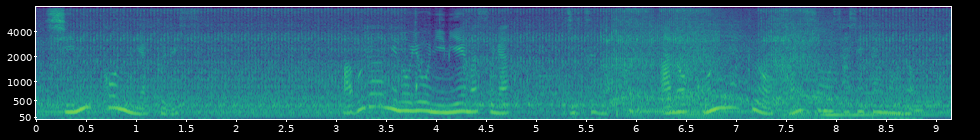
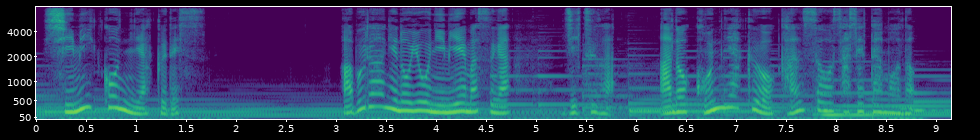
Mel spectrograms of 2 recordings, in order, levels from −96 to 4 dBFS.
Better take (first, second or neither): second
